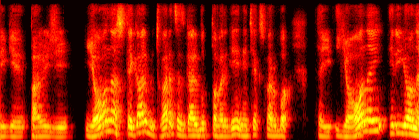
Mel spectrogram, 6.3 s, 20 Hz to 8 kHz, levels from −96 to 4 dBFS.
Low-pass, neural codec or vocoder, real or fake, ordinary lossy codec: 7.2 kHz; codec, 16 kHz in and 24 kHz out, 1 kbps, XY-Tokenizer; fake; AAC, 48 kbps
